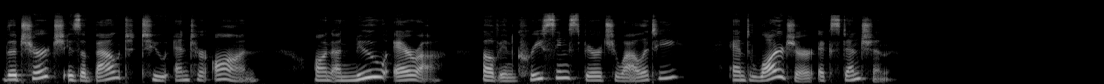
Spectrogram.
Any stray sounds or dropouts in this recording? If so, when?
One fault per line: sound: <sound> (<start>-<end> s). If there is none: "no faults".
no faults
